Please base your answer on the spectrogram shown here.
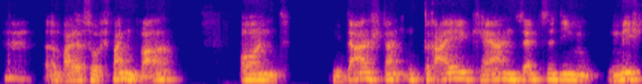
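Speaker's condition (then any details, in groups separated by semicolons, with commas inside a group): Spastic tetraparesis, spastic quadriplegia; birth injury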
